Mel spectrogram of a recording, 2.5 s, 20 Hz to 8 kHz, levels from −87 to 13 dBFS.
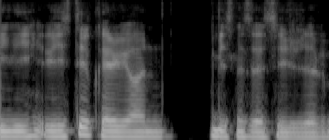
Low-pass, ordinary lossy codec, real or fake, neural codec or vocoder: none; none; fake; codec, 16 kHz, 4.8 kbps, FACodec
